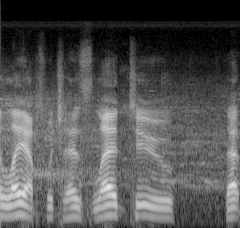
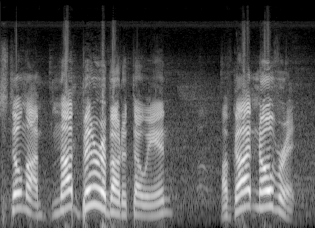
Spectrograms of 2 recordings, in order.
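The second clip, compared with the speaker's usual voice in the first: very loud, high-pitched raised voice; 6 semitones higher, 9 dB louder than usual. Speaking to Ian about a disputed player-of-the-game call, in a raised voice. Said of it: "I don't know why I'm raising my voice".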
